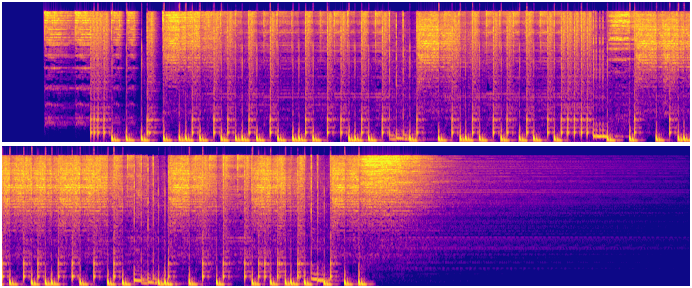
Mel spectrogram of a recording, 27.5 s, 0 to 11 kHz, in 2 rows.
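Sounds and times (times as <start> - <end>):
bass drum hit: 2.3 - 21.2.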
